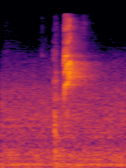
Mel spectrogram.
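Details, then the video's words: Ten-year-old female ultramarine grosbeak from the Sertão of northeastern Brazil calling to teach and warm up males: one short, sharp high chirp with a faint lead-in note, over a low steady hum. "fêmea de azulão A melhor do Sertão CHAMANDO"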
